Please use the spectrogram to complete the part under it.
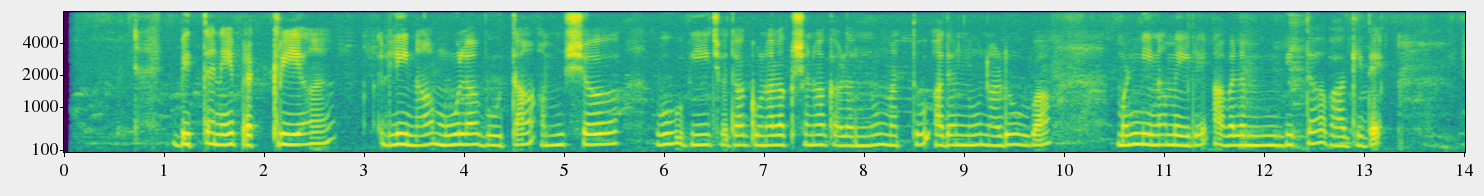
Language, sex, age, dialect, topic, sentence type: Kannada, female, 25-30, Coastal/Dakshin, agriculture, statement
